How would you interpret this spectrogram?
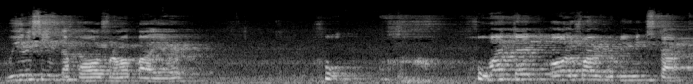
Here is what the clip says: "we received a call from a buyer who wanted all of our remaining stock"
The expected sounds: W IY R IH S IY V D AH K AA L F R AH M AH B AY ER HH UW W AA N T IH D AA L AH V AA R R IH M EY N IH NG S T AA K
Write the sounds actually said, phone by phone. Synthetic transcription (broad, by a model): W IY R IH S IY V D AH K AA L F R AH M AH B AY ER HH UW W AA N T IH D AA L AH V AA W R IH M EY N IH NG S T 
